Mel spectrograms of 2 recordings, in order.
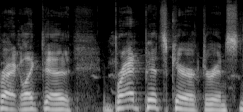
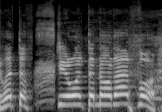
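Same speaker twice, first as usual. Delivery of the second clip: put-on Scottish accent, pitched up; 8 semitones higher than usual. Voicing the smart speaker changed to answer in a scottish accent: scottish accent. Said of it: "change it to a Scottish accent".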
